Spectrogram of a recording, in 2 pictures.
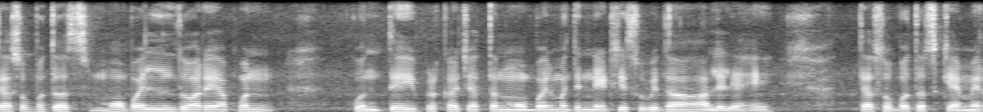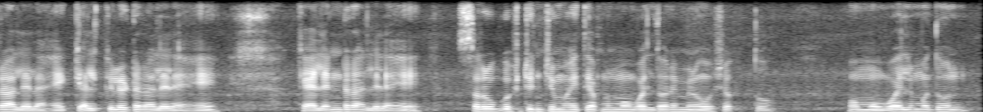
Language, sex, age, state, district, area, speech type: Marathi, male, 30-45, Maharashtra, Sangli, urban, spontaneous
